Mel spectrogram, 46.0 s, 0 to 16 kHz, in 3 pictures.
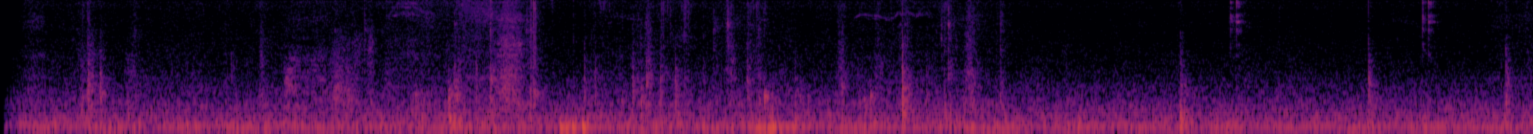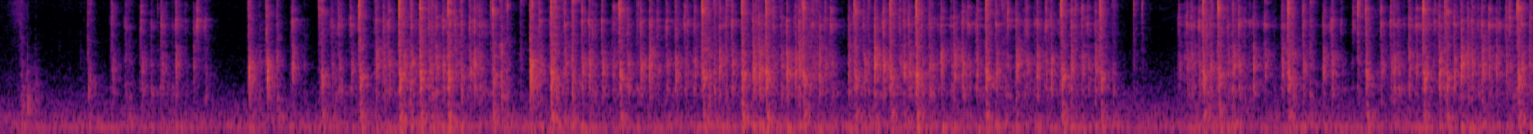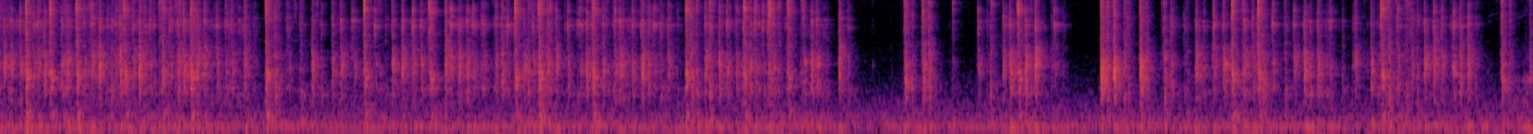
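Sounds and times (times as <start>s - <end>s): fast keyboard typing: 16.2s - 45.9s.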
